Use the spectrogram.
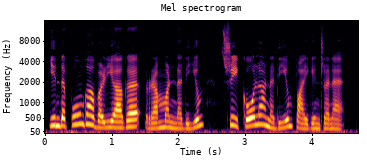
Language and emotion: Tamil, neutral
